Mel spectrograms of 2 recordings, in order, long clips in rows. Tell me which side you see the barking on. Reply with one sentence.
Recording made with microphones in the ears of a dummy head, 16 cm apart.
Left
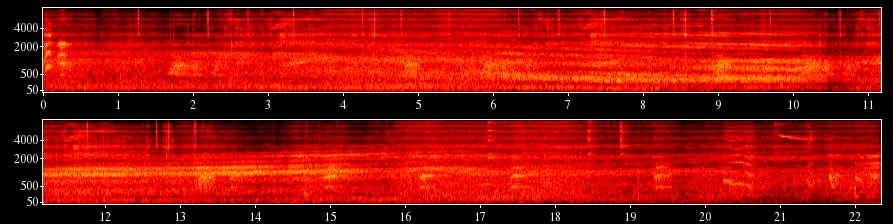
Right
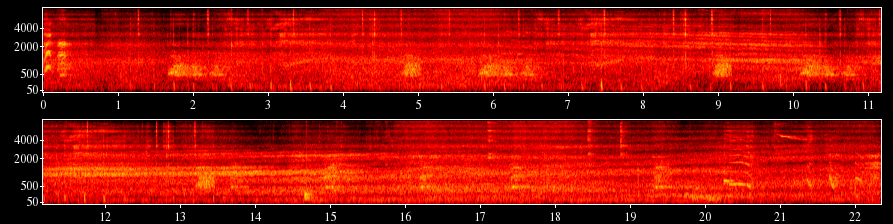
You can hear the barking on the right.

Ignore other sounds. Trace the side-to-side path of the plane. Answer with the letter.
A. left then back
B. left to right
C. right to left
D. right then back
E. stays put
B.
